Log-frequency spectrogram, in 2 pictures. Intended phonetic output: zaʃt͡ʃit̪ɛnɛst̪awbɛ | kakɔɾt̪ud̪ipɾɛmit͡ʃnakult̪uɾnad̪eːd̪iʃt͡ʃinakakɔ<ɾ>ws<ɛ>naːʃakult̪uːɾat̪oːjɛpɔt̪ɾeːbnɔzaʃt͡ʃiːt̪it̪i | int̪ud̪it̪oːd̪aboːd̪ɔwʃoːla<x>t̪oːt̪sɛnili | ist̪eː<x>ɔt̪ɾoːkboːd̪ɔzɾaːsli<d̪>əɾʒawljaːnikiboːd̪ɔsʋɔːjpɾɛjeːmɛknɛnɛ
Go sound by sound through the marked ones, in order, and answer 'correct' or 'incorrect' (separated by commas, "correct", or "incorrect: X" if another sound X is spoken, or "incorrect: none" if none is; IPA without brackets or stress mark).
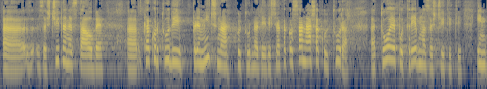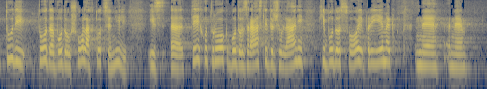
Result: correct, incorrect: a, correct, correct, correct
